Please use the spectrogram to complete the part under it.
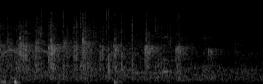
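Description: Faint, short burst of audience applause for a conference panel on sustainable livestock, a scattering of claps heard at a distance and fading quickly.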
